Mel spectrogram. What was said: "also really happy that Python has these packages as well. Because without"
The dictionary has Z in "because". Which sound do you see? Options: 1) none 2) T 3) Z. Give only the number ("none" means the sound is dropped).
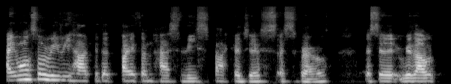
1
